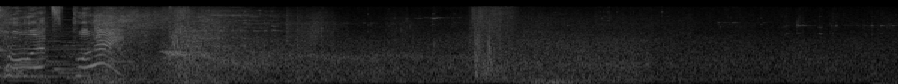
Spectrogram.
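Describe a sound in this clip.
Wind rushes past during a glide.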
